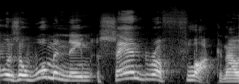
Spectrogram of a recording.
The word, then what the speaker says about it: Fluke: a woman named Sandra fluck now it's it's spelled fluke but it's pronounced fluck she came out to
